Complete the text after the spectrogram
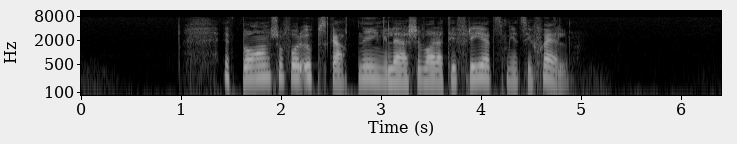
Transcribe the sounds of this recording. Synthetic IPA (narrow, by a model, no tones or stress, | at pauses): ɛt̪̚bɑːɳʂɔmfoːɾɵpskat̪nɪŋlæːʂɛjvɑːɾat̪ʰɪlfɾeːd̪smeːd̪sɛjɧɛlv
